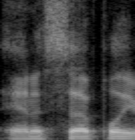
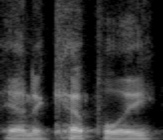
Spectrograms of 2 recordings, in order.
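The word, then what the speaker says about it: anencephaly: The child had a condition called anesley or some pronounce it anily.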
